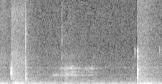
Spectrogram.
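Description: Near silence: faint room tone with a steady hum and two faint clicks, one just after the start and one near the end.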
